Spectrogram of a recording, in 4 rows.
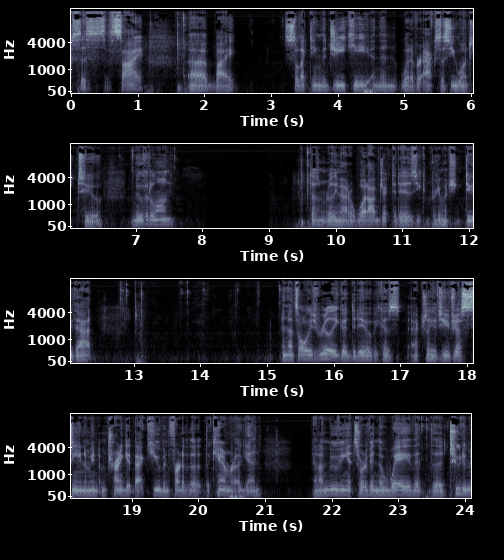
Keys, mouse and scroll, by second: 0.0 g, 1.2 click, 6.5 click, 7.9 middle click, 9.1 right click, 10.4 g, 12.7 click, 13.8 right click, 14.0 g, 14.8 click, 15.5 middle click, 16.2 middle click, 17.4 middle click, 19.1 g, 20.2 click, 21.8 g.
